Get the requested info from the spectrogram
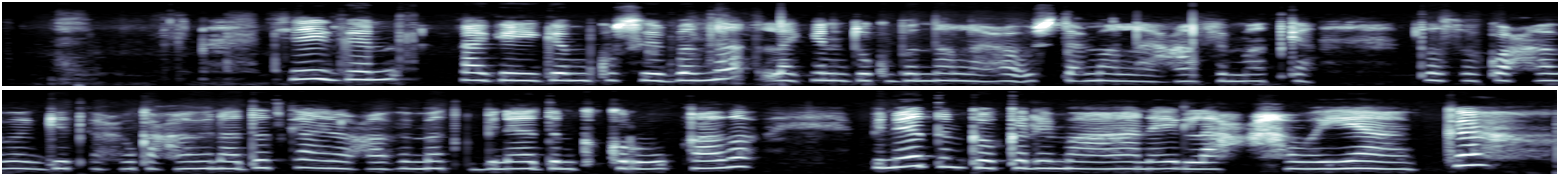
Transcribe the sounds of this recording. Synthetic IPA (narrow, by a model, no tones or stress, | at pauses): ʃɛjɣɐn | ɐɣɛjɣɐmkʰʊsiːbɐd̪nɐlaːkʰɪːnɪnt̪ʰuːkʰʊbɐd̪naːnlɐɦaʊɪst̪ʰɪʕmaːlɐhɐʕɑːfɪmaːd̪kʰɐt̪ʰaːsɔkʰʊħɑwɐɡɛːt̪kʰɐwħuːkɐʕɑːwɐnaːd̪ɐd̪kʰɐɪnuːʕɑːfɪmaːd̪kʰɐbɪnaːðɐmkʰɐ̥kʰɔɾuːʊqɑːðɔb̥ɪnaːðɐmkʰɐkʰɐlɪmɐhaːnɐɪlaħɑwɐjaːŋkʰɐ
